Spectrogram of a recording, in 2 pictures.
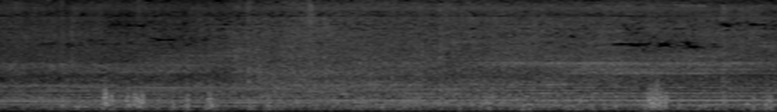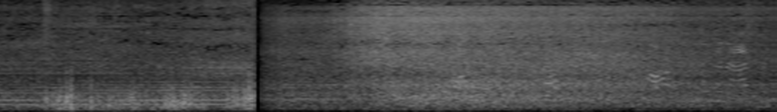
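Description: Small waves wash onto a sandy shore.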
